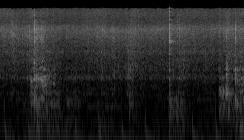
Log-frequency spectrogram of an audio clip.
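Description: Chicken and vegetable filling frying in oil in a nonstick pot, with a steady sizzle, while a metal spatula stirs and scrapes through it. A few louder scrapes stand out, the sharpest about three and a half seconds in.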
